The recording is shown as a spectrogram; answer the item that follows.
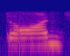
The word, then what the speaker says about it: Dawn: It's Dawn, just like the morning, Dawn Marie Westmoreland.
